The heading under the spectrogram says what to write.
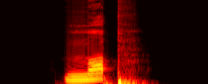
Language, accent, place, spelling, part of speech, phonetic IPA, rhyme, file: German, Germany, Berlin, mobb, verb, [mɔp], -ɔp, De-mobb.ogg
- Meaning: 1. singular imperative of mobben 2. first-person singular present of mobben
